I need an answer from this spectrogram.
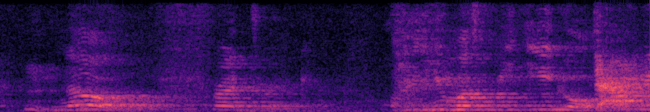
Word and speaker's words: Frederick: No, it's pronounced Frankenstein. Do you also say Frodrick? No, Frederick.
